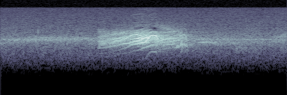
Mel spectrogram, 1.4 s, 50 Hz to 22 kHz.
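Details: Winter 2022 recording of a Brambling: one drawn-out call of about half a second, swelling then fading, set against constant high-pitched background noise.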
